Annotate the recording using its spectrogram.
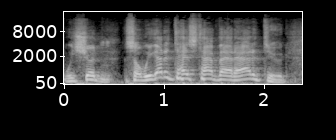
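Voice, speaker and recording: In a New Jersey accent, a man speaks at a high pitch and a fairly quick pace, his pitch swinging very widely, with audible room echo. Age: 60s. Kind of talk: podcast interview.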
